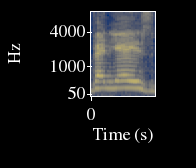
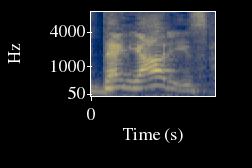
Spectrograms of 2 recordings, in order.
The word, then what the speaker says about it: beignets: He pronounced beignets beignades.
